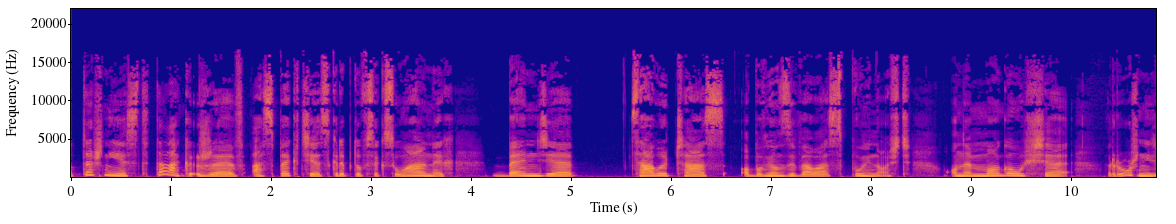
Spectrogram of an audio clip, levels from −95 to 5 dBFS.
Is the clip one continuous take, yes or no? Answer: yes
